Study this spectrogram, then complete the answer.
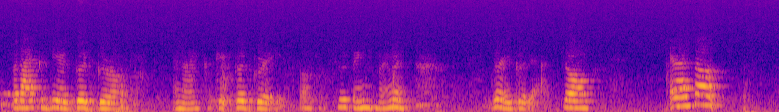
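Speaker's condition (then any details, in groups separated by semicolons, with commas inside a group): Cerebral palsy; speaks fluently with few pauses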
